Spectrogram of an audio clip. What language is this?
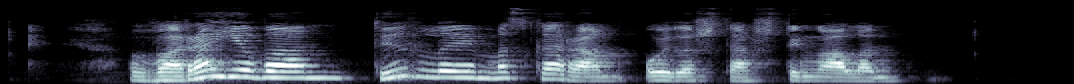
Mari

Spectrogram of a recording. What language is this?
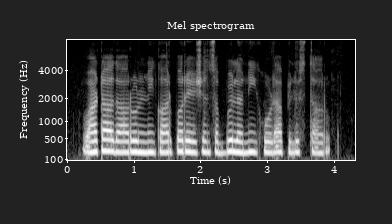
Telugu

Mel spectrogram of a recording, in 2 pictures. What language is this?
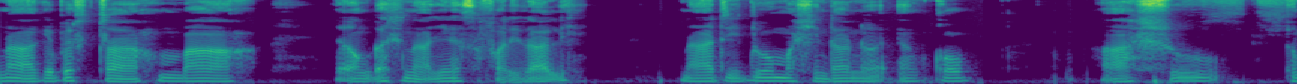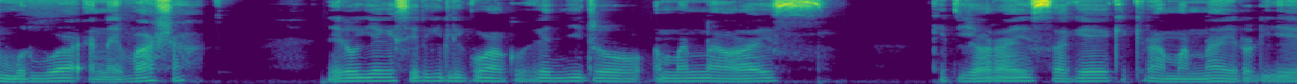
Masai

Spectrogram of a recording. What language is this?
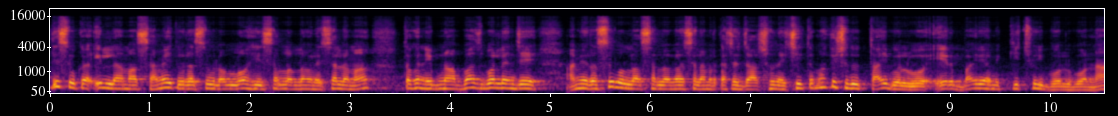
Hindi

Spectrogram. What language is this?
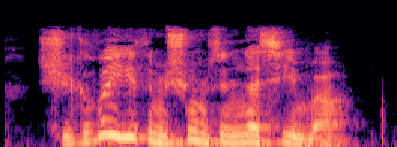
Kabyle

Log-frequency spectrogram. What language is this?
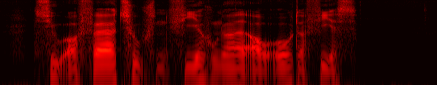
Danish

